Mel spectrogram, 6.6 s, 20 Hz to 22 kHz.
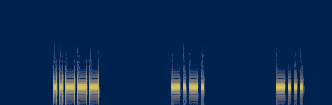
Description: Morse code, heard as a keyed tone, about 20 wpm, spaced as for 5 wpm, 700 Hz. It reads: 2CB
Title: USA Call Signs - 8x Character Spacing - 20wpm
